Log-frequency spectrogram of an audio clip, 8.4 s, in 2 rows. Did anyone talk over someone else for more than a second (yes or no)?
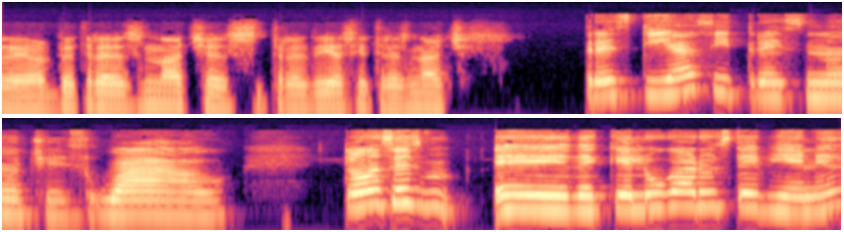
no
